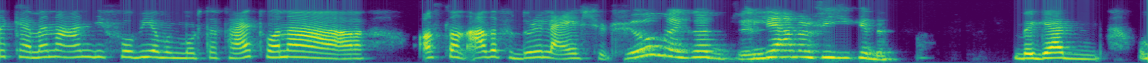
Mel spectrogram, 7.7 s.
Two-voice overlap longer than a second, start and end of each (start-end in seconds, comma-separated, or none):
none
